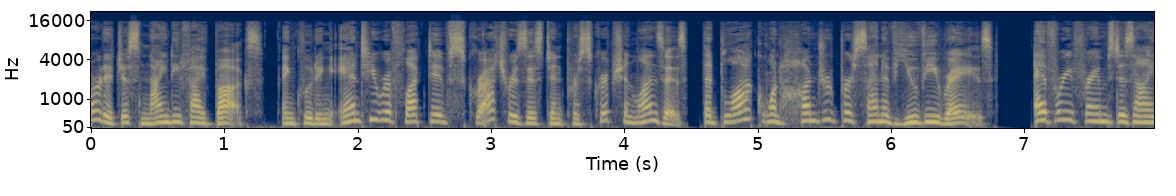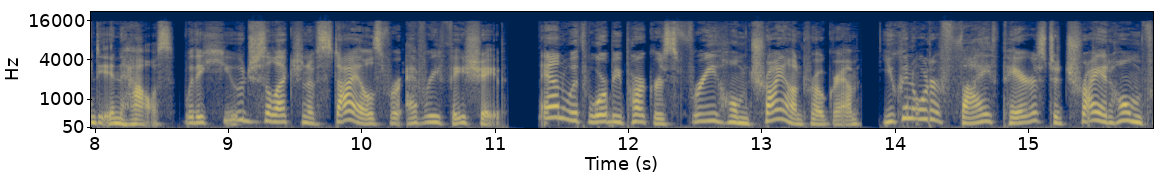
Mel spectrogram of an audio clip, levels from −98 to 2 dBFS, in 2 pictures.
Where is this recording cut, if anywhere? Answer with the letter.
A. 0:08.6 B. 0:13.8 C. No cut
C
